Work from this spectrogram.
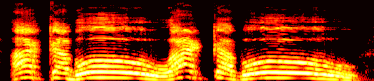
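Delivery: ecstatic joyful shout, very high and very loud. Imitating a tv narrator's title call: imitating a narrator's joyful shout. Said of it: "a explosão de alegria foi tão grande que ele gritou".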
